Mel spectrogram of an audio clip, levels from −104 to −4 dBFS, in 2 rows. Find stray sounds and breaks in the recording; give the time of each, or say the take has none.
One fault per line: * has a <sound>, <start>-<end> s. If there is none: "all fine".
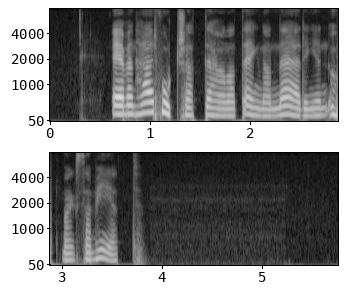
all fine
